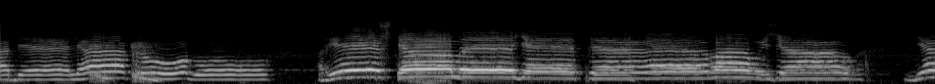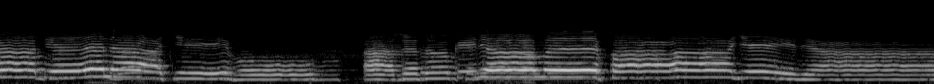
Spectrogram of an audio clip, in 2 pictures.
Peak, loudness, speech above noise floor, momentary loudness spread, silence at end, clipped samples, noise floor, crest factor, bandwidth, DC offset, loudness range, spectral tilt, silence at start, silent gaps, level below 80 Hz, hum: -14 dBFS; -25 LUFS; 28 dB; 13 LU; 0 s; under 0.1%; -51 dBFS; 12 dB; 6.4 kHz; under 0.1%; 6 LU; -6.5 dB/octave; 0 s; none; -64 dBFS; none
